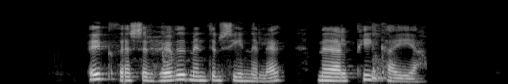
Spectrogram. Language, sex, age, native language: Icelandic, female, 40-49, Icelandic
